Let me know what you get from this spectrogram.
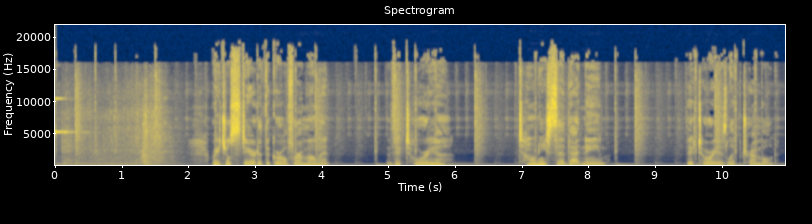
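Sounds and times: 
elevator doors sliding open: 0.0 - 2.0
speech: 2.4 - 4.3, 5.0 - 6.0, 7.0 - 8.3, 9.5 - 10.9.

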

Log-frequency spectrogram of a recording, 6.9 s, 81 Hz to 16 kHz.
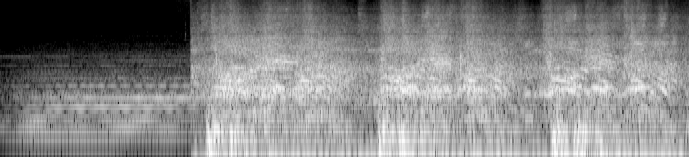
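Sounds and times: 
large outdoor protest crowd shouting a rhythmic chant in unison: 1.9 - 6.8.

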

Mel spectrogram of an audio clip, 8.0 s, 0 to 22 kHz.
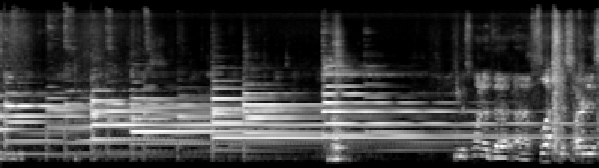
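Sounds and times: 
orchestral chimes being struck: 0.0 - 7.9
speech: 6.6 - 7.9.

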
